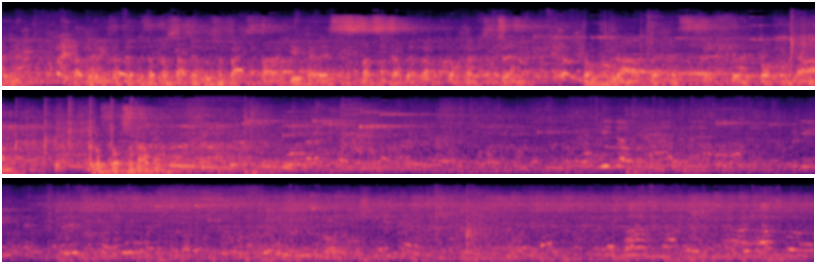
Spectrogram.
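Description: A ball thuds as players kick it in a large echoing hall.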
